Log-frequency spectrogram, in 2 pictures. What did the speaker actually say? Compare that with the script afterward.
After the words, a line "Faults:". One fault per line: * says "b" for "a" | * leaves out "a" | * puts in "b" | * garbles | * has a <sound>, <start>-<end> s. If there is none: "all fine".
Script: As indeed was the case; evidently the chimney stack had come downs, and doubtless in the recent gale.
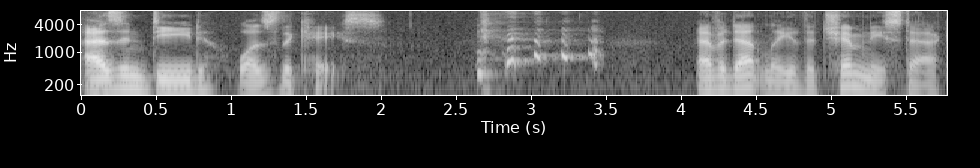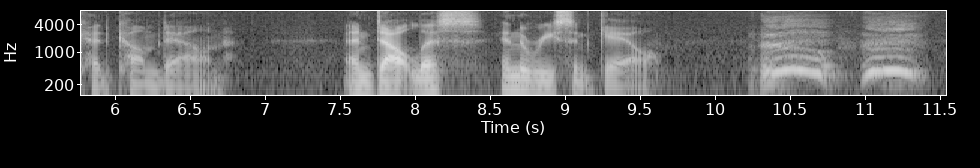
As indeed was the case; evidently the chimney stack had come down, and doubtless in the recent gale.
Faults:
* has a laugh, 2.6-3.5 s
* says "down" for "downs"
* has a breath, 10.2-11.4 s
